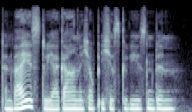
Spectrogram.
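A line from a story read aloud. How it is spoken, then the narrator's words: Cooing. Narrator (German): säuselte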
